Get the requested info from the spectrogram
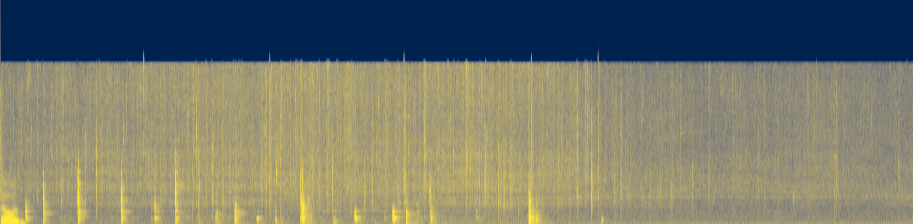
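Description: Sliced onion, dry red chillies and mustard seeds frying in oil in a nonstick pan with a steady sizzle, while a wooden spoon stirs and knocks against the pan repeatedly for about the first nine seconds. After that only the sizzle remains.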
